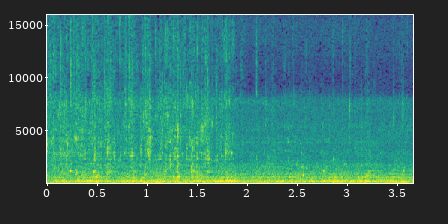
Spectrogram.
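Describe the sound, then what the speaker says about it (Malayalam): Cold milk pours into flour roasted in a pressure cooker for white sauce pasta, a quiet continuous liquid stream and trickle, faint and steady with no talking. "അതിലേക്ക് തണുത്ത പാലാണ് ഒഴിക്കുന്നത്."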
